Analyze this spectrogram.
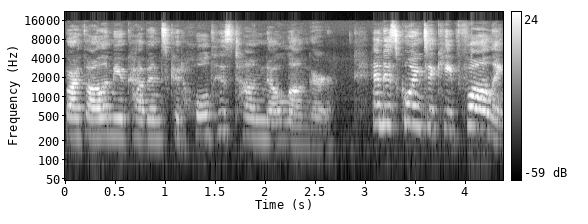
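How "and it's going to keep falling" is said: loud, high, yelled shout. Bartholomew Cubbins, unable to hold his tongue any longer, shouting. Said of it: "he shouted".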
